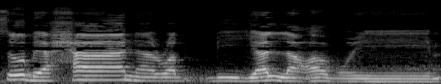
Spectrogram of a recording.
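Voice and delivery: ordinary talk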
